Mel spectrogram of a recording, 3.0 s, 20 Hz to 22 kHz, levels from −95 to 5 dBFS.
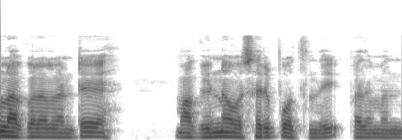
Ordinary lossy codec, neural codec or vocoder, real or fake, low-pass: none; none; real; none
